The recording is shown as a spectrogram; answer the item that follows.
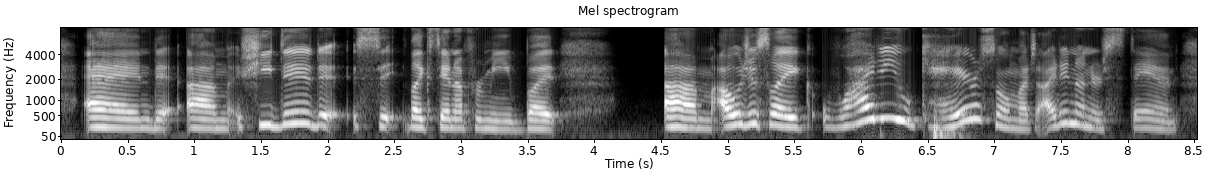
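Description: A woman talks at a fairly slow pace in a fairly high pitch, her intonation lively and her tone animated. The recording is very clean, with a silent background. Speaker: podcast host. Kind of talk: casual storytelling monologue. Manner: animated, casual.

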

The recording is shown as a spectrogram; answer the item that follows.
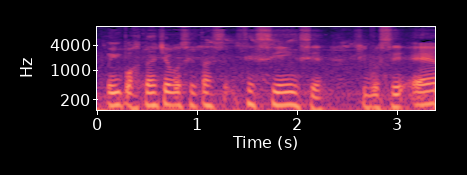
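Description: A man is speaking amid noticeable background noise. His voice carries audible room echo. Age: 40s. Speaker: podcast host living with Parkinson's disease. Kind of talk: personal testimony and advice monologue. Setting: outdoors. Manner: halting, with repetitions.

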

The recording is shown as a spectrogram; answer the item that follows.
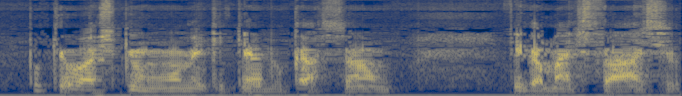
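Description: Very deep, low pitch from a man, ordinary pitch variation, and audible room echo. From interior Bahia, Brazil (Ourolândia/Jacobina). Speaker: doctor giving testimony. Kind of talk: recorded testimony.

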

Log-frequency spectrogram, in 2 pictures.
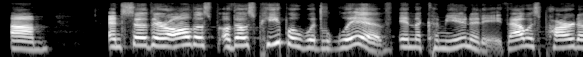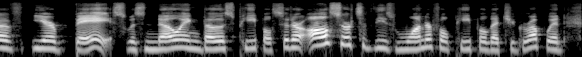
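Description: A woman with an American accent and a normal speaking voice talks at a moderate pace, her fairly high pitch showing ordinary variation and her loudness swinging widely, recorded dry and close with no echo over a quiet background. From Queens, New York. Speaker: university administrator and professor. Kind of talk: casual interview conversation.

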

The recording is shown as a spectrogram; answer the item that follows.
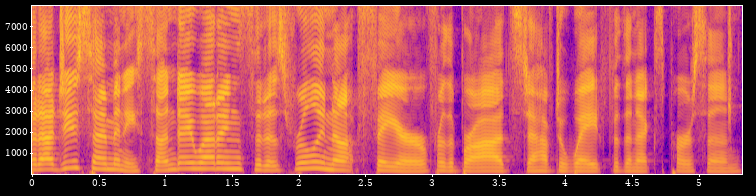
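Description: With a Southern US accent, a woman talks at a fairly quick pace, her pitch swinging very widely while her loudness stays very even. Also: medium pitch for a woman, hardly any pauses. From US South, Greenville, South Carolina. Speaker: wedding venue owner. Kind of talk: casual chat.

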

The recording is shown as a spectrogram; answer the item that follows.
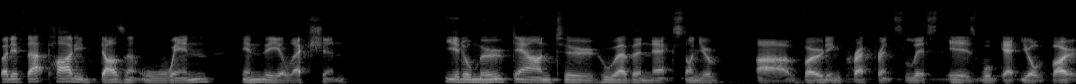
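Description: Using an Australian accent, a man speaks at a very slow pace with a fairly low pitch and fairly even intonation. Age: 20s. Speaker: teacher. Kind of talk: casual chat.

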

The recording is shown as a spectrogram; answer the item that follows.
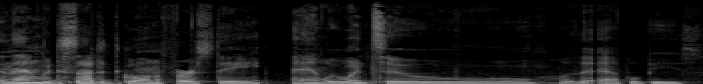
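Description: Hardly pausing, a man speaks at a moderate pace in a very deep, low voice with a dark, mellow tone and ordinary pitch variation. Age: 20s. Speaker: podcast co-host. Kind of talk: casual chat.

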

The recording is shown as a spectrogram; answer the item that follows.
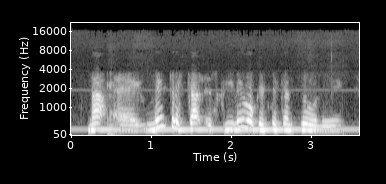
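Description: At a fairly slow pace, a man speaks with lively intonation. Noticeable background noise is present. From Romagna, Italy. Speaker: singer-songwriter. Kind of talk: casual radio interview.

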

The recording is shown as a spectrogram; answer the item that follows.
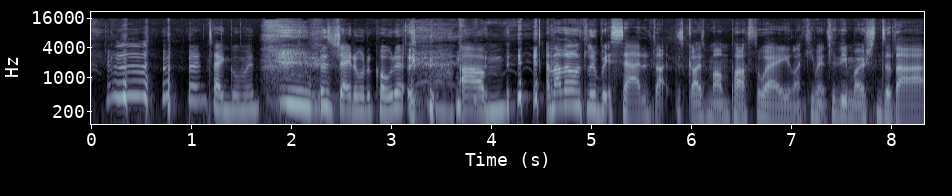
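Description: Speaking very fast in an animated tone, a woman at medium pitch swings very widely up and down. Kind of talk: casual radio banter, joking and teasing between co-hosts. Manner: animated, jokey and laughing, quick with teasing and storytelling.

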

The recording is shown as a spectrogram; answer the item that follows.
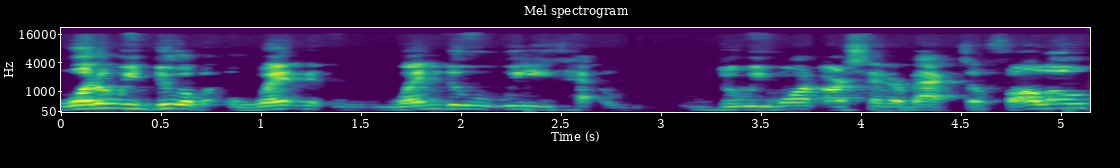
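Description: Fairly high in pitch, this man's voice is also somewhat breathy. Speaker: soccer podcast co-host. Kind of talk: casual chat.

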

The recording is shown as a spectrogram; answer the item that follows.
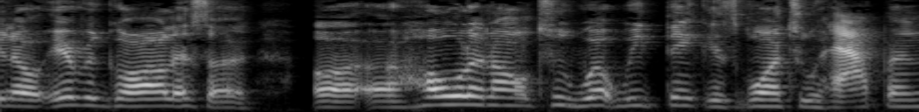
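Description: An animated woman's voice with a Southern US accent, lively intonation and a moderate pace, in a very clean recording over a silent background. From Louisiana. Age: 50s. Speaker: radio host. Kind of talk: casual monologue.

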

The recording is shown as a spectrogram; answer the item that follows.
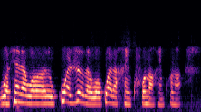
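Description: At a very slow pace, a woman speaks. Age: 30s. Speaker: caller. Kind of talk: call-in advice conversation. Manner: halting.

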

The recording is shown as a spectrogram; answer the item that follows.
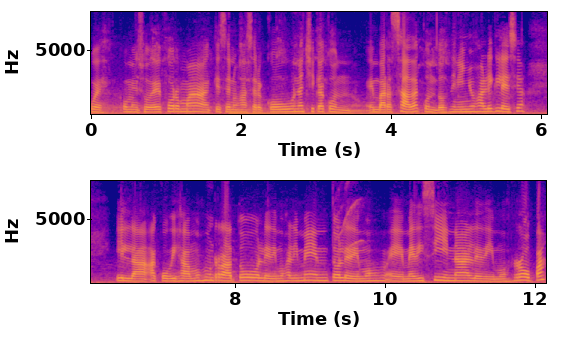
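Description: With an ordinary speaking voice, a woman talks at a medium pitch and with fairly even intonation. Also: fairly slow pace. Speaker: church volunteer. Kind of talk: interview testimony.

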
